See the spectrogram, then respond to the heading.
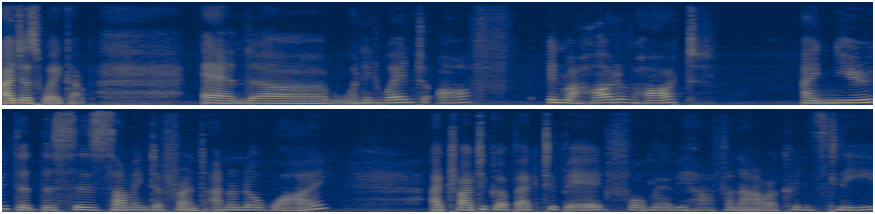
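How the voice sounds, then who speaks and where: A woman with an Israeli accent speaks at a moderate pace, at a medium pitch and with fairly even intonation. The recording is very clean with a silent background and a dry, close sound with no echo. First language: Hebrew. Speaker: small business owner, podcast co-host. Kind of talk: casual chat.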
